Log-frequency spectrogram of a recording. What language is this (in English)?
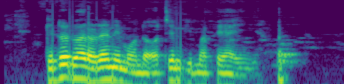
Luo (Kenya and Tanzania)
